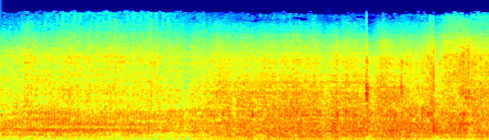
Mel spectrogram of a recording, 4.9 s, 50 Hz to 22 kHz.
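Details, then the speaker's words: 2011 BMW X3 30d (F25) 3.0 diesel, 168,749 km, in for abnormal engine noise, before repair: dense metallic rattle over idle, steady pitch; stretched timing chain, tensioner or chain fault letting the chain slap the guide; chain set needs replacing. "그래서 이제 주변에서 에게 소리를 들어보면 쫙 철학 철학 최악 최악 최악 1 을 출간하여 아 전 영적으로 체인 늘어나서 타이밍 체인 텐셔너 놈 4 문제의 또는 체인의 문제로 채 들어가서 책 가이드 를 주기적으로 친 소음이 나는 거예요"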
